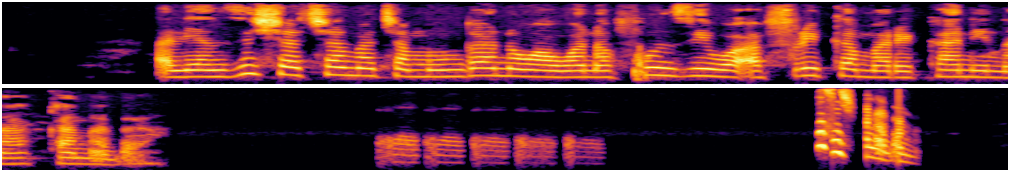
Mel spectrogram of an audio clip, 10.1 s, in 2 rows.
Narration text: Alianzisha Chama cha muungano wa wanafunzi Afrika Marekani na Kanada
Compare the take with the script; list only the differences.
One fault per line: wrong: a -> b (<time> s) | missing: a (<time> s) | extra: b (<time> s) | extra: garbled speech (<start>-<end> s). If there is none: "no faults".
extra: wa (3.5 s)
